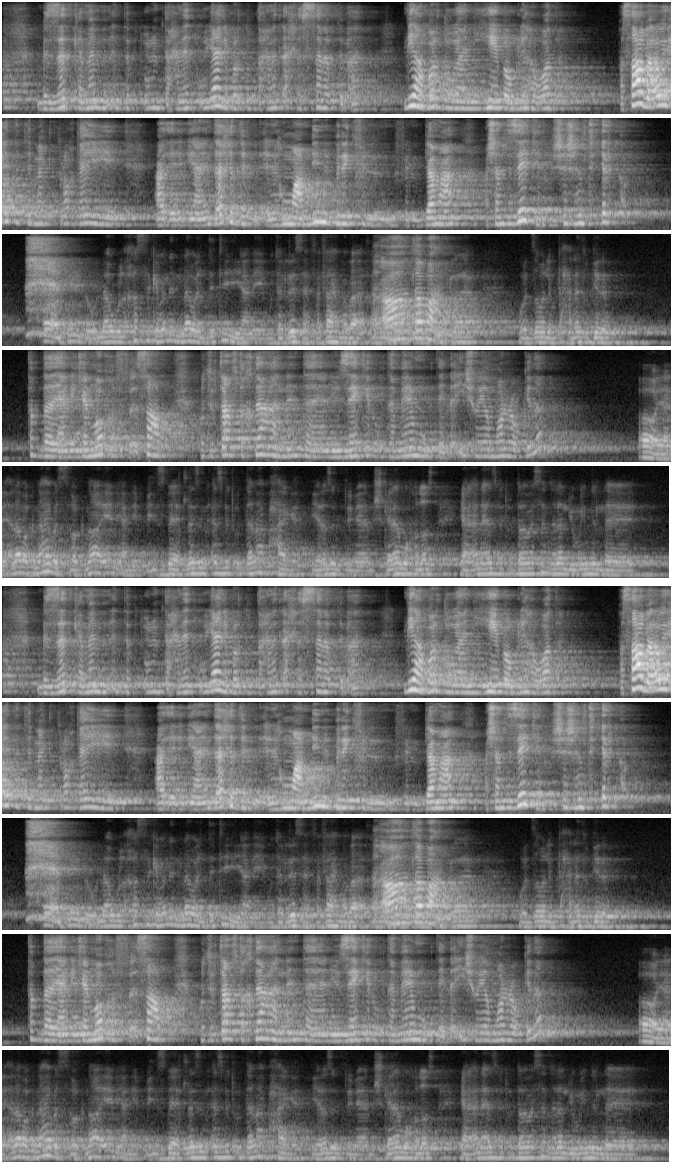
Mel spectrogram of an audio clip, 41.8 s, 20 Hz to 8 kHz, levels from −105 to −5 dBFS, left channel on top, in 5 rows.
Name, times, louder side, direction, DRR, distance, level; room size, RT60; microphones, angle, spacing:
voice 1, 0.0-4.5 5.0-7.0 7.7-16.2 17.0-17.5 21.4-22.3 25.4-31.9, right 1 dB, 5° right, 2 dB, 2.8 m, -29 dB
voice 2, 17.2-22.6 23.2-24.4 33.0-41.4, equal, 10° left, 3 dB, 2.6 m, -35 dB
27.5 x 24.5 x 8.6 m, 2.5 s
head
